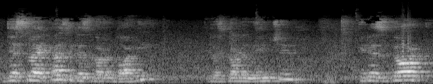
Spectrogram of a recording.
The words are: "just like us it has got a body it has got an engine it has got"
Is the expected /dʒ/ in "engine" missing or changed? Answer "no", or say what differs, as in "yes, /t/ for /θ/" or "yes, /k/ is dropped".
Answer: yes, /ʃ/ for /dʒ/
